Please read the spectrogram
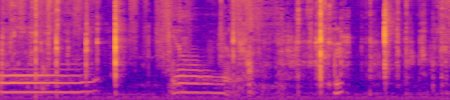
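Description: A voice humming two held, flat notes, the second a little lower and shorter, while thin card is folded and creased by hand with sharp clicks and crinkles, one louder snap just after the first note.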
